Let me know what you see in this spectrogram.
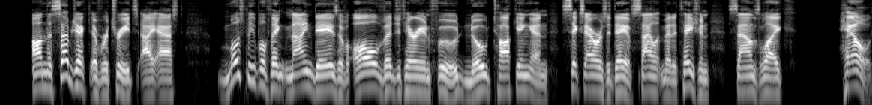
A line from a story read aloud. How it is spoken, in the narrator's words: he said, interrupting me with an utterly non-defensive chuckle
